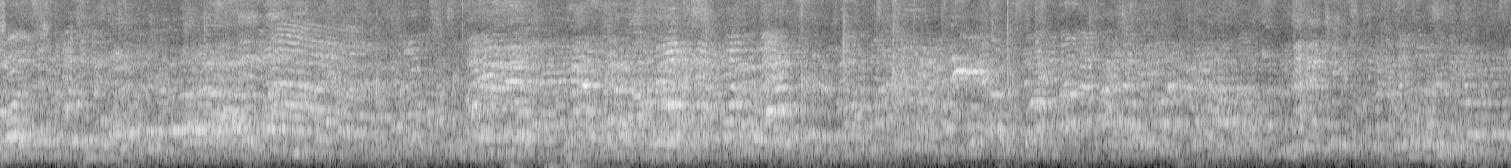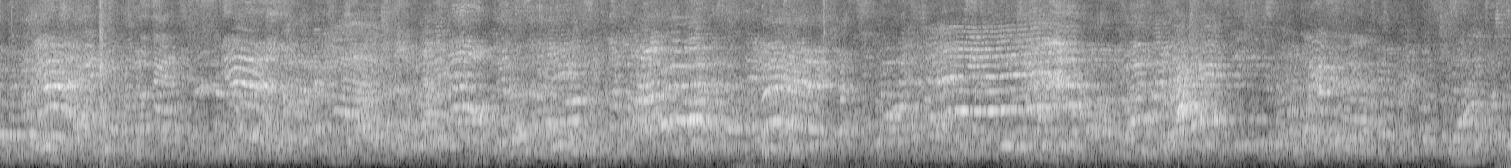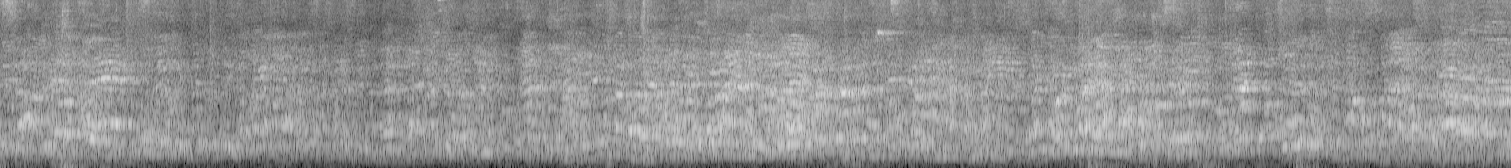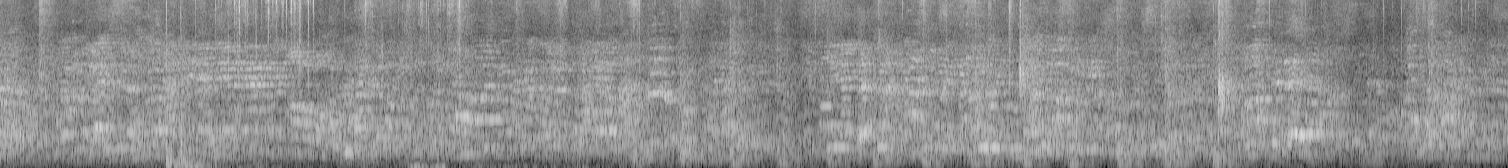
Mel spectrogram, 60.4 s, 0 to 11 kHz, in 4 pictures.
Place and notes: Coll!ège Twinger, rue Ovide, Strasbourg, France - School break in the Hall Collège Twinger, Strasbourg France
Recording of the morning school break in collège Twinger, Strasbourg, FRANCE.
Recorded with ZOOM H2 by the student.
LATI Program 2017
